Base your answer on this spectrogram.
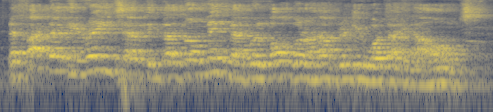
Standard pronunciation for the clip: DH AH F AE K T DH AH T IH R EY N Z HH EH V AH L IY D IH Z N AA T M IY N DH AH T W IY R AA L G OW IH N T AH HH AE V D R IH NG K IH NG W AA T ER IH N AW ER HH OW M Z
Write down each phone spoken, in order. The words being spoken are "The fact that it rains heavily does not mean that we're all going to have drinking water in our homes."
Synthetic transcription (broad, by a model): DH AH F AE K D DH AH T IH R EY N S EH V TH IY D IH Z N AA T M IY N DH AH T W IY L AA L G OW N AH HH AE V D R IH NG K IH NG W AA T ER IH N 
